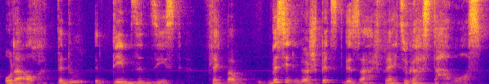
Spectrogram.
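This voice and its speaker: A man's voice: medium pitch, sing-song, normal speed. A man co-hosting a podcast in casual fan chat, hesitant and roundabout, often repeating himself. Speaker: podcast co-host.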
